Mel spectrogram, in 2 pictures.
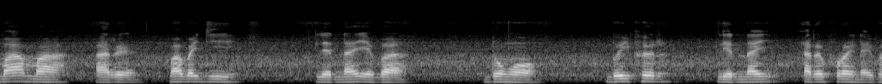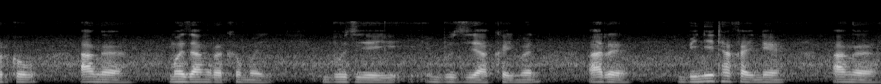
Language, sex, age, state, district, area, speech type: Bodo, male, 30-45, Assam, Kokrajhar, rural, spontaneous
